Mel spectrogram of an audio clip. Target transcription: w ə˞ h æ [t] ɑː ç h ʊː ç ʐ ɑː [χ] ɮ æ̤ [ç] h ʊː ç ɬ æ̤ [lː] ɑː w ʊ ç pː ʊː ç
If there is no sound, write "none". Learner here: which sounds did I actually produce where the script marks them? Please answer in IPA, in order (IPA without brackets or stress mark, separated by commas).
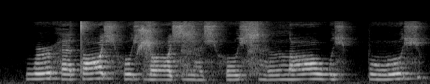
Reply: t, ç, ç, lː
